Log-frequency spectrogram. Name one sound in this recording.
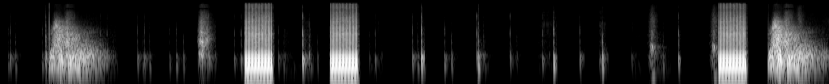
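Light footsteps patter on a hard floor.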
